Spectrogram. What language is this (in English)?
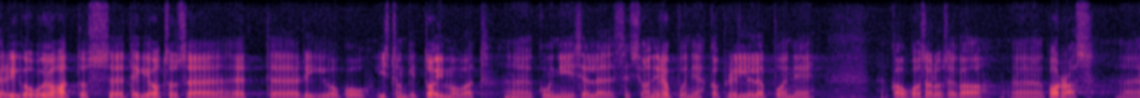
Estonian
